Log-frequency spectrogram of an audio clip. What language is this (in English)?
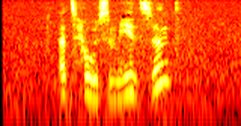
Kabyle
